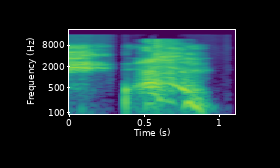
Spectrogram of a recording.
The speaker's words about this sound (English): hold on a second. I gotta sneeze.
